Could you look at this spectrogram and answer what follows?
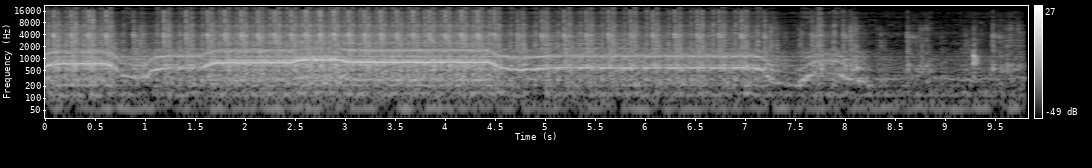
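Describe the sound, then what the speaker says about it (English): A sewing machine stitching a seam on a wrap coat with a half-inch seam allowance, its needle whirring in a steady rapid rhythm that speeds up and slows in long runs before stopping. "I'm just going to sew until I get to the other side."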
